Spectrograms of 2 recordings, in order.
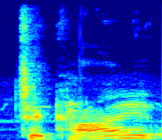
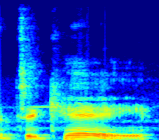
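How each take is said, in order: First: Takei with second syllable like "kai"; Takei rhyming with sky. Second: Takei with second syllable like "kay"; Takei rhyming with day. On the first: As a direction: say Takei to rhyme with "eye". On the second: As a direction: say Takei to rhyme with "say". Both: Shown as a demonstration. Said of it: "is it Takei or Takei".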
